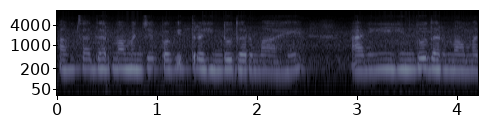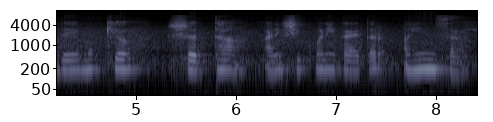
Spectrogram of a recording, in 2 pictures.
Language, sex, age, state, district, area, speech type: Marathi, female, 30-45, Maharashtra, Nanded, rural, spontaneous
